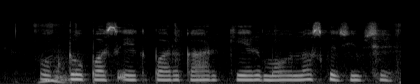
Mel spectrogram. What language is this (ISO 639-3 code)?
mai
